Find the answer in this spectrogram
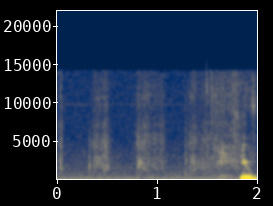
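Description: Faint rubbing and light scuffing of fingers handling a Coghlan's plastic match case, turning it over and gripping its molded plastic body, with a few soft ticks.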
